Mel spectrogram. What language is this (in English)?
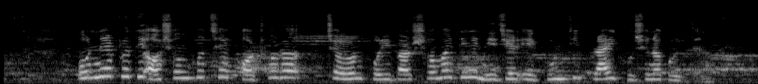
Bangla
